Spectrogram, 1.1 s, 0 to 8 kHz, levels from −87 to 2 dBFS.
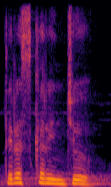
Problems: constant background noise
